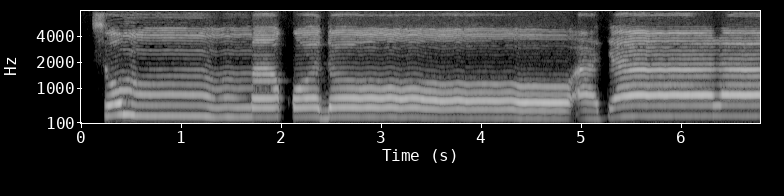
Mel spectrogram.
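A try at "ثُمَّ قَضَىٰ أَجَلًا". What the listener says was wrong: Bukan. Kenapa jadinya panjang? Iya barisnya panjang ini. Barisnya cuma seni aja. Nggak ngaruh nih. Baris ini panjang. Kamu mungkin terpengaruh panjangnya baris ini. Ini sama aja. Baru panjang patah itu kalau ada alifnya.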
